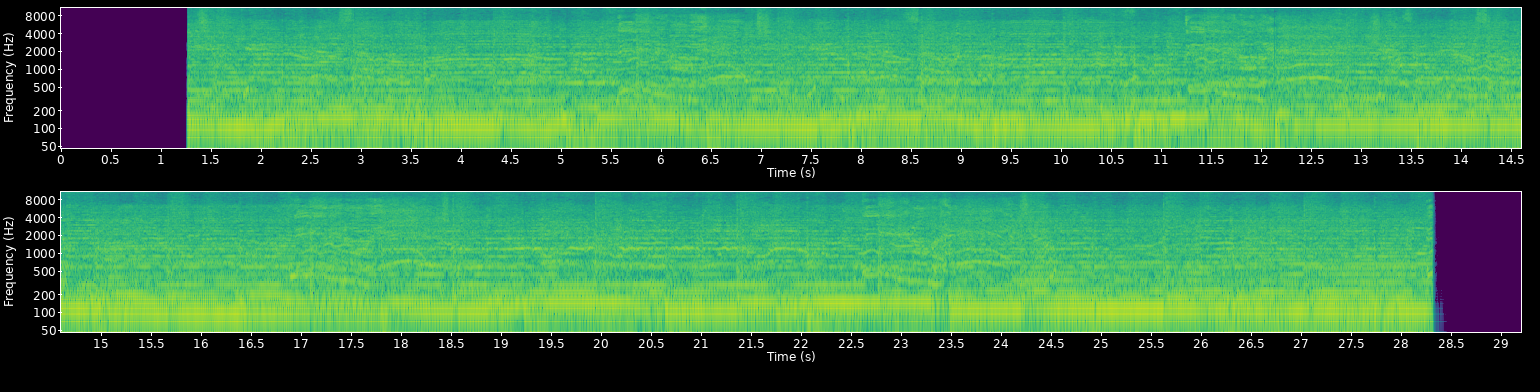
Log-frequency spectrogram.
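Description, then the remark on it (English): A loud, dense rock song plays steadily throughout, driving bass and full-band instruments with high, screeching backing vocals repeating short shouts behind the main mix. “is he singing another track behind this going like yeah yeah yeah yeah he did have that in there yeah, just a little, little little screeching”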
